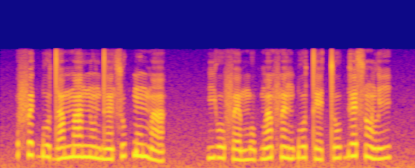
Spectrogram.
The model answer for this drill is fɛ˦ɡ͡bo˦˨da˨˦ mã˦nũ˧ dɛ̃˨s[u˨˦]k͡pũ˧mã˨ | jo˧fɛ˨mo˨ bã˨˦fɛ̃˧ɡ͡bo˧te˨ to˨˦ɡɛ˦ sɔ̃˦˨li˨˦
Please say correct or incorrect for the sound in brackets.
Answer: correct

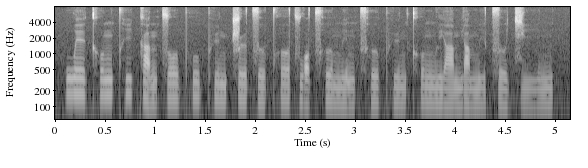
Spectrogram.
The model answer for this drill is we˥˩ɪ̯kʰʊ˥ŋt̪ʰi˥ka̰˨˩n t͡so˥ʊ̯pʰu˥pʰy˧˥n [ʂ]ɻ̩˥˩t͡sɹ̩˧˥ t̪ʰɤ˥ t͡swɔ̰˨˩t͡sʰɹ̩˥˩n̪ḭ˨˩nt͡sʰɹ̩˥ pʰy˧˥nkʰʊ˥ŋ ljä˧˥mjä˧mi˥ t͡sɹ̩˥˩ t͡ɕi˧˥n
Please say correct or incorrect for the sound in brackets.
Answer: incorrect: ʈ͡ʂ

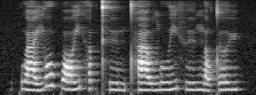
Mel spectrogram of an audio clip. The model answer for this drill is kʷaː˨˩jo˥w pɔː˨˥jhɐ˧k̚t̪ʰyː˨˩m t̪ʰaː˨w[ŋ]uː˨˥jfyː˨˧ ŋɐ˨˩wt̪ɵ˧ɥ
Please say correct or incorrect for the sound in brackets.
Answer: correct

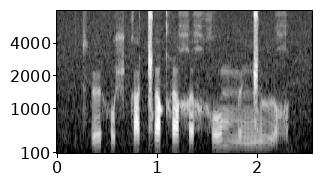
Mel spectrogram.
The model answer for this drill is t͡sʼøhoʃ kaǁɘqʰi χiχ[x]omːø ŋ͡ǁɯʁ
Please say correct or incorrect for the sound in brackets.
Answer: correct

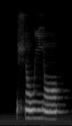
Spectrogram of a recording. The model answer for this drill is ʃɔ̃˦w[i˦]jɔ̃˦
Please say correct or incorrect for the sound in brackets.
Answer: correct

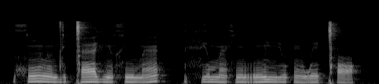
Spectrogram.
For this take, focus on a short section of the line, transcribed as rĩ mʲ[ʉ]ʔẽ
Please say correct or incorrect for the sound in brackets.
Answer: incorrect: u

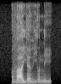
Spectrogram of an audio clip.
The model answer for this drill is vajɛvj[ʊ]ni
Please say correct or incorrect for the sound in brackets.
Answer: correct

